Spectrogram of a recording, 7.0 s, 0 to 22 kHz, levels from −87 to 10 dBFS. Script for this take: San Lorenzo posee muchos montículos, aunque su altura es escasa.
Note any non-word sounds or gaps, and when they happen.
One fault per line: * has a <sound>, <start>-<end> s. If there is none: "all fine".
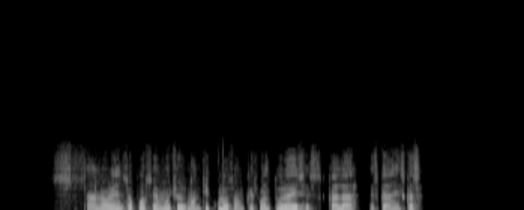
all fine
